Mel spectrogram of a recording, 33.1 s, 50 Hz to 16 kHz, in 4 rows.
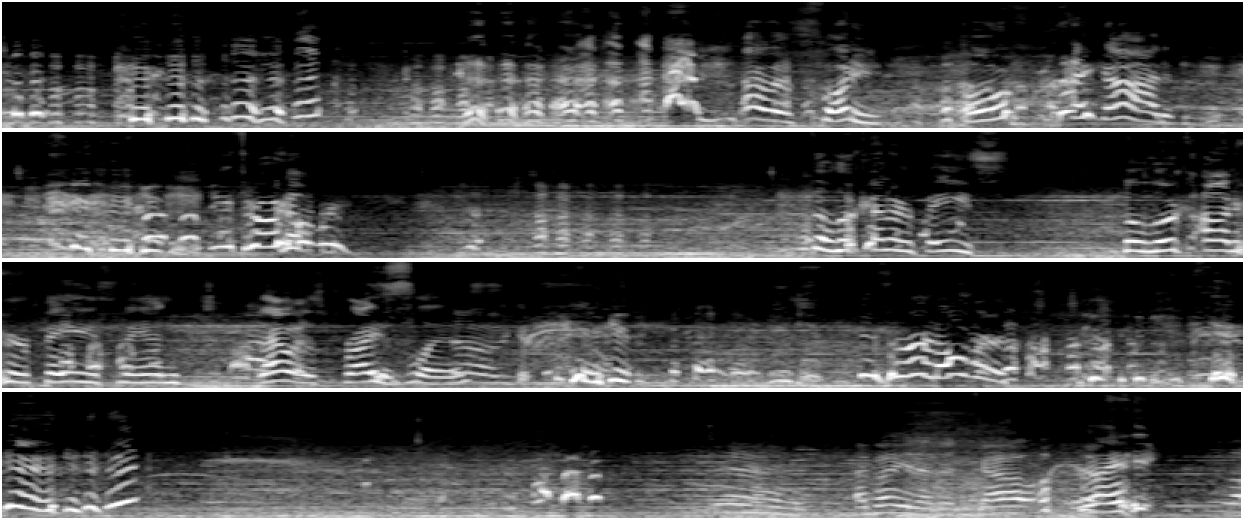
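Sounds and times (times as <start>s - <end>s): crowd din: 0.0s - 32.9s
high-pitched laughing yelps: 3.0s - 4.9s.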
